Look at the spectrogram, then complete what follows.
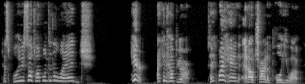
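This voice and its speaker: A woman voicing an innocent, tender young girl in a high, soft voice with a hesitant, questioning manner, for a comic read-aloud. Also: lively intonation, moderate pace. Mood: concerned, coaxing.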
